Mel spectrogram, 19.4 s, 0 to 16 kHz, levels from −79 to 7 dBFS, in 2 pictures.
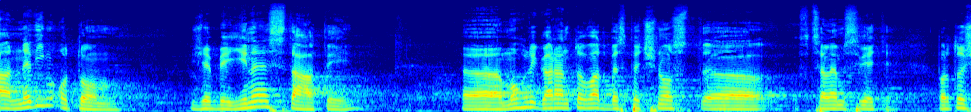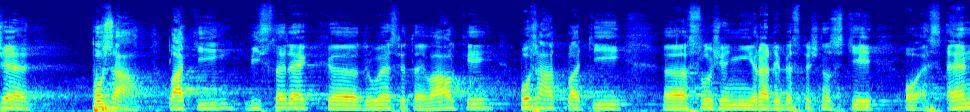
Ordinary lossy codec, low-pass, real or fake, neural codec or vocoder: AAC, 64 kbps; 14.4 kHz; real; none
